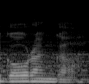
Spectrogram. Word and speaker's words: Gauranga: a breath meditation mantra goranga meaning the golden lord of love has four syllables ko ra we are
